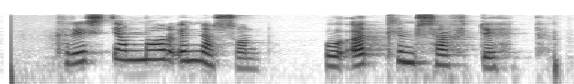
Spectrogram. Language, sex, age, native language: Icelandic, female, 40-49, Icelandic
